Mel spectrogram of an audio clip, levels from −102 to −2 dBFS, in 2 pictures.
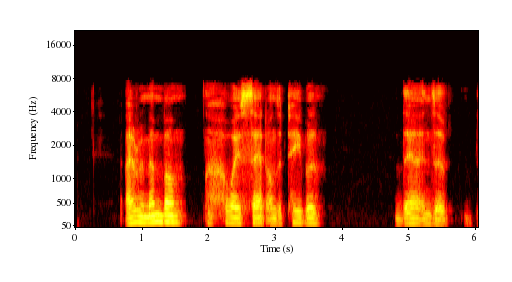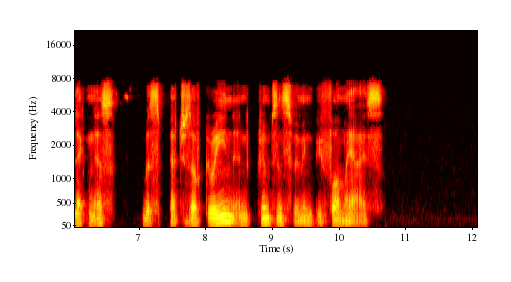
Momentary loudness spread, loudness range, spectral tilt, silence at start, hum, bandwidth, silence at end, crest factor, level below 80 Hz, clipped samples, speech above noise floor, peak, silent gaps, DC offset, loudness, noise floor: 16 LU; 7 LU; -4 dB/octave; 0.75 s; none; 8.2 kHz; 1.45 s; 22 dB; -66 dBFS; under 0.1%; 58 dB; -8 dBFS; none; under 0.1%; -28 LUFS; -86 dBFS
